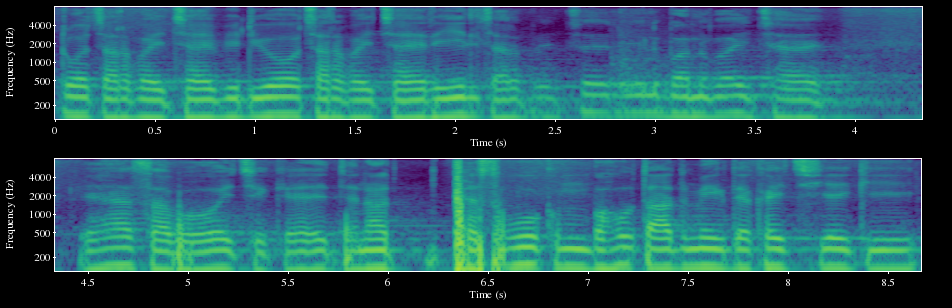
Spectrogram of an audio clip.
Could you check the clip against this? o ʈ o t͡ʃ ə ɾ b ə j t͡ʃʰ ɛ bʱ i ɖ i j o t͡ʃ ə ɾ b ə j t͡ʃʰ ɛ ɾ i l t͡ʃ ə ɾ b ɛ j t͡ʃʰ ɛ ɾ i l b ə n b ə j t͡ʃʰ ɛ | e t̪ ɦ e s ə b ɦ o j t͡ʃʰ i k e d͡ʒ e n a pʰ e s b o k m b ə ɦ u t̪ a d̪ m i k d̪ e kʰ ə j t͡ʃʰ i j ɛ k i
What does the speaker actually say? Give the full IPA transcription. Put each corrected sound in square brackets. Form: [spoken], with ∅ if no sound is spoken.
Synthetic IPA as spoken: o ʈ o t͡ʃ ə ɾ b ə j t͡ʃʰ ɛ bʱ i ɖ i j o t͡ʃ ə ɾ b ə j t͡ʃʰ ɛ ɾ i l t͡ʃ ə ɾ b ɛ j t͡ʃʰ ɛ ɾ i l b ə n b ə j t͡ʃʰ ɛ | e [∅] ɦ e s ə b ɦ o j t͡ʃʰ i k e d͡ʒ e n a pʰ e s b [u] k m b ə ɦ u t̪ a d̪ m i k d̪ e kʰ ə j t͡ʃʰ i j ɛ k i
